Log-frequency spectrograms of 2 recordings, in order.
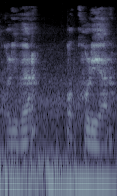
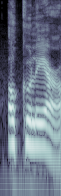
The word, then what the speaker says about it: Okuliar: Okuliar, and that's how the thing apparently is pronounced. I'll play it for you right here. Oliver Okuliar. Okuliar.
